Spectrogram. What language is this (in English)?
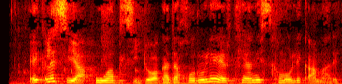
Georgian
